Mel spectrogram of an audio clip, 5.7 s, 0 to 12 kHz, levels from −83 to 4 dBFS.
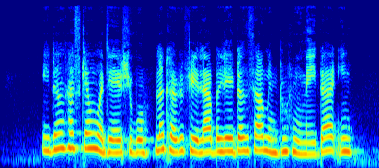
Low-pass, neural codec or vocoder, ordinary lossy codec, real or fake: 10.8 kHz; codec, 44.1 kHz, 1.7 kbps, Pupu-Codec; MP3, 48 kbps; fake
